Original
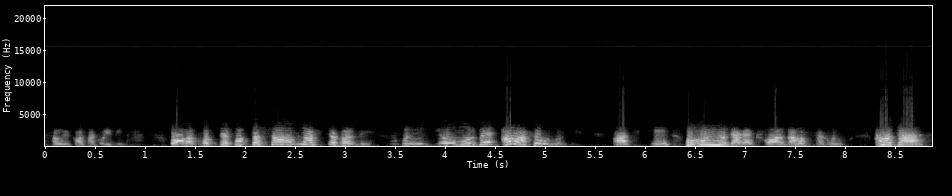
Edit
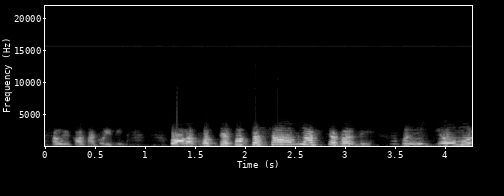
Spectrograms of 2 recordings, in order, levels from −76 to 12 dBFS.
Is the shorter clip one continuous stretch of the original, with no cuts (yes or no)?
yes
